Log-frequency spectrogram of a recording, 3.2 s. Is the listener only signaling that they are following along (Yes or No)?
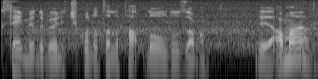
Yes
